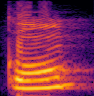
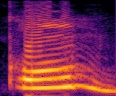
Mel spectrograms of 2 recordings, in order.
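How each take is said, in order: First: The word ends on the m with no b. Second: A b sound is added after the m. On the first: The speaker calls it right. "बी इसमें silent है" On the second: The speaker calls it wrong. "अब इसको हम कॉम ब नहीं बोलेंगे"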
